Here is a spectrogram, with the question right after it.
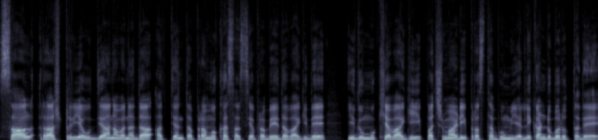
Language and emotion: Kannada, neutral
